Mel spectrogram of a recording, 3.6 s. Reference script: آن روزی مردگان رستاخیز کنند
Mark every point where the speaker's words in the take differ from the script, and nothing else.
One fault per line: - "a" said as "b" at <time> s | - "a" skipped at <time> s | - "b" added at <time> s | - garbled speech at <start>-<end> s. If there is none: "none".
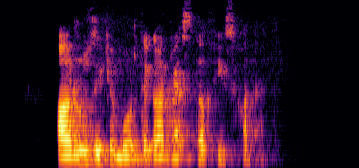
- "که" added at 1.0 s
